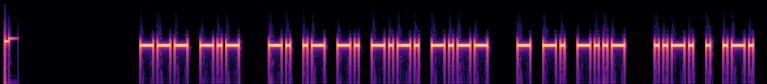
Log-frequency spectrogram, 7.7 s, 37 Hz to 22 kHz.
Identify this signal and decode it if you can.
Morse code, heard as a keyed tone, about 28 wpm, 700 Hz. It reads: OK NANCY TNX FER
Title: Practice QSO - Exchange 4 - Ending - 28wpm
